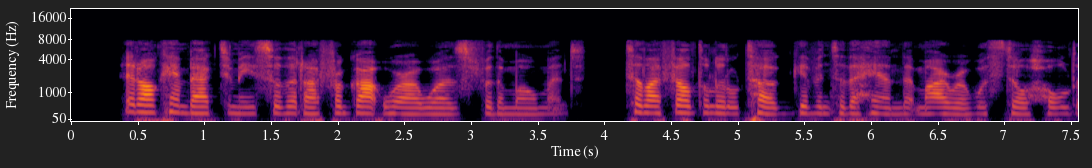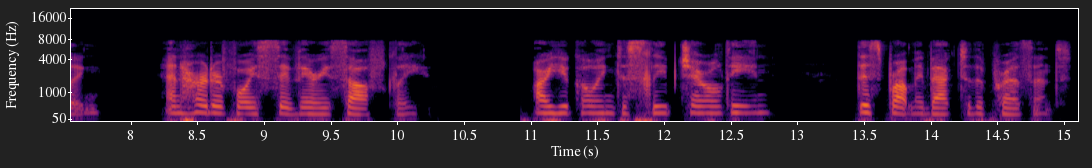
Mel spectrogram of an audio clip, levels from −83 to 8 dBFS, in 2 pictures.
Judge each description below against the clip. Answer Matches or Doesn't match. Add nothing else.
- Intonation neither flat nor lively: Doesn't match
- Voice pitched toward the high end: Matches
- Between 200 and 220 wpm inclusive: Matches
